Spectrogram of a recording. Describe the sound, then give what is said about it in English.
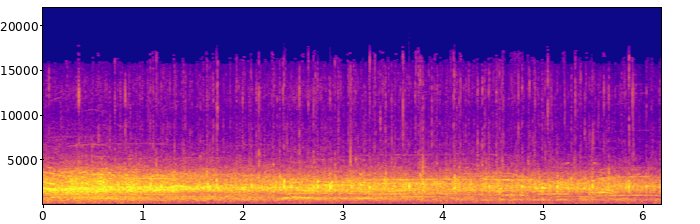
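Steady, dense applause from an audience, a continuous wash of many hands clapping at a fairly even loudness for several seconds, with no voices standing out. “Here's one that you won't clap up as much.”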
